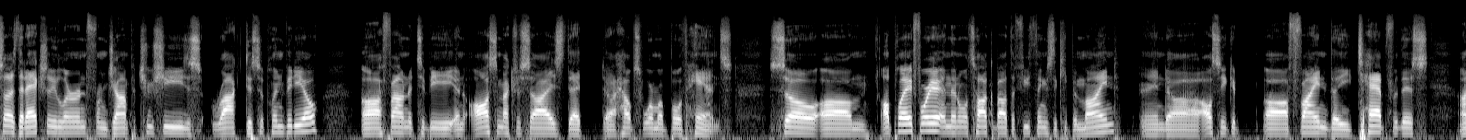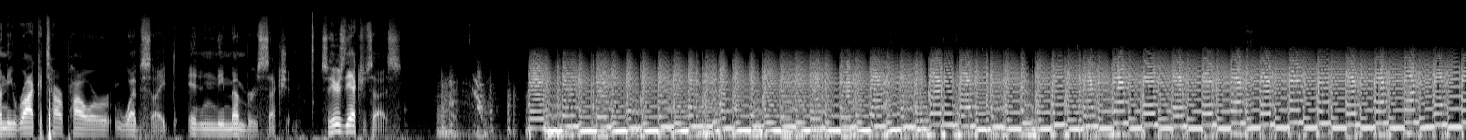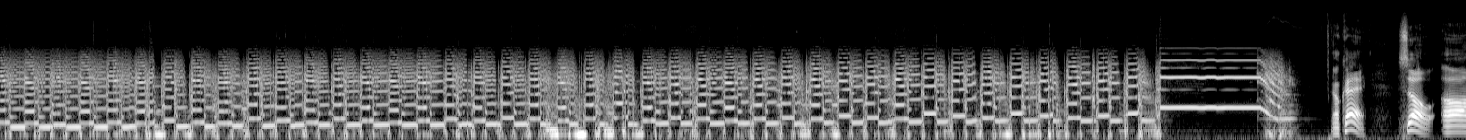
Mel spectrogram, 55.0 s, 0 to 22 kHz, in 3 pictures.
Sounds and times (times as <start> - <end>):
Speech: 0.0 - 23.4, 53.3 - 54.9.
